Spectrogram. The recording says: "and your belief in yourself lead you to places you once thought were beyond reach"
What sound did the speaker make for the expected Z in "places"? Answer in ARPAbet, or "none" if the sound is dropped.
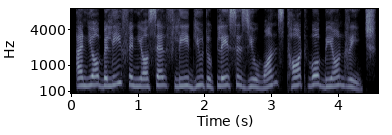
Z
